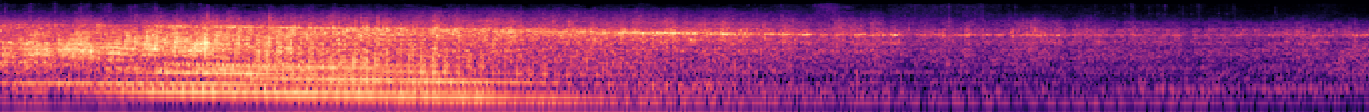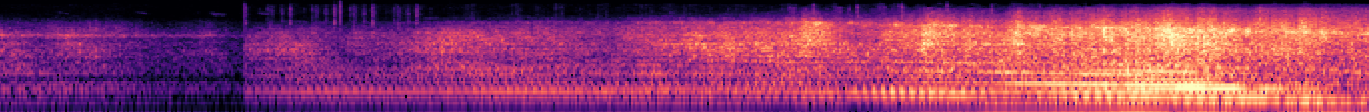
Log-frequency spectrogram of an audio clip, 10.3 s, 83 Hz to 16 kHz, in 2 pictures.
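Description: Republic P-47D Thunderbolt's Pratt & Whitney R-2800 radial engine and propeller making two fly-bys. Each pass swells to its loudest as the fighter goes by, then drops in pitch as it pulls away. About six seconds in the sound jumps abruptly to the second pass, which builds to the loudest point near the end before falling in pitch again.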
